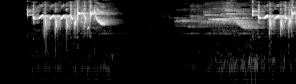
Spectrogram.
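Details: Goldfinch song with a rapid, high twittering phrase of jingling notes, a pause, then a softer gliding, wheezy note that leads into another burst of fast tinkling twitters.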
